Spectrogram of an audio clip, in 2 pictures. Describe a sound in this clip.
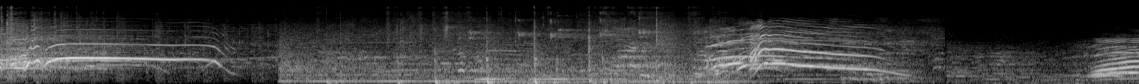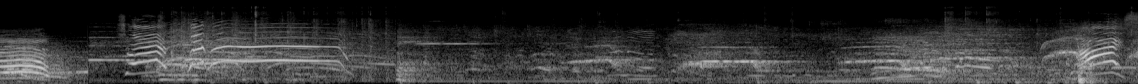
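A crowd cheers and shrieks loudly around an echoing court.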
